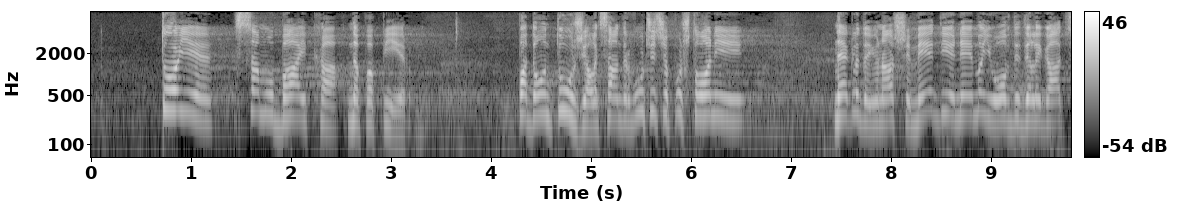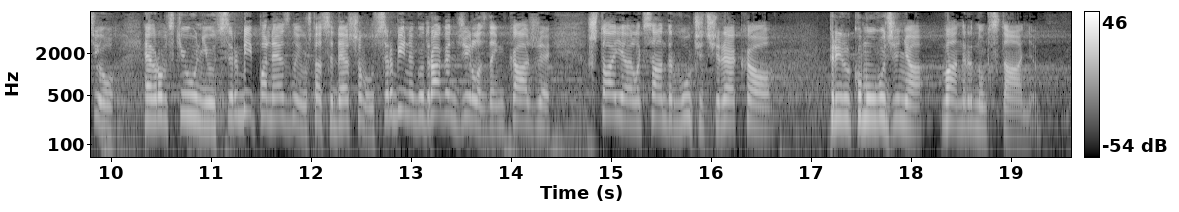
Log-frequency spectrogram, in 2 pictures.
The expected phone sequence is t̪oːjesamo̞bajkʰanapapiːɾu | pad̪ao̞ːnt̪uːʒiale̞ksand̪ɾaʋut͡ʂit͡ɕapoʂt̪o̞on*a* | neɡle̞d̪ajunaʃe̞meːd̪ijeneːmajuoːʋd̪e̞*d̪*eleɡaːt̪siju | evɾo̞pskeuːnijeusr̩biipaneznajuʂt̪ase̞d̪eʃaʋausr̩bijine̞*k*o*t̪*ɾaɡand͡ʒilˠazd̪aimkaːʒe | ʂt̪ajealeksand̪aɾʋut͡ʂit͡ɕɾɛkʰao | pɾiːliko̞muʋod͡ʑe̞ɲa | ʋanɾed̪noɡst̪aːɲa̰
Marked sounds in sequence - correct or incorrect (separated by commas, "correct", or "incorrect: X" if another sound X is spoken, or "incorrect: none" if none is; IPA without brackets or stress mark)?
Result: incorrect: i, correct, incorrect: ɡ, incorrect: d̪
